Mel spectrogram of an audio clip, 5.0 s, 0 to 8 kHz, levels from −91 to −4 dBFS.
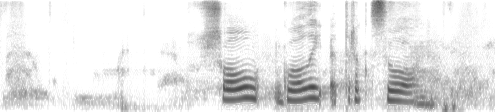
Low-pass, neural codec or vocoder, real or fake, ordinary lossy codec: none; codec, 16 kHz, 1 kbps, X-Codec, HuBERT features, trained on LibriSpeech; fake; none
